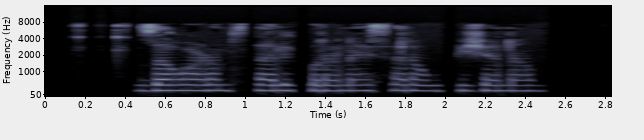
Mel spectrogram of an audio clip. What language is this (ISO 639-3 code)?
pus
